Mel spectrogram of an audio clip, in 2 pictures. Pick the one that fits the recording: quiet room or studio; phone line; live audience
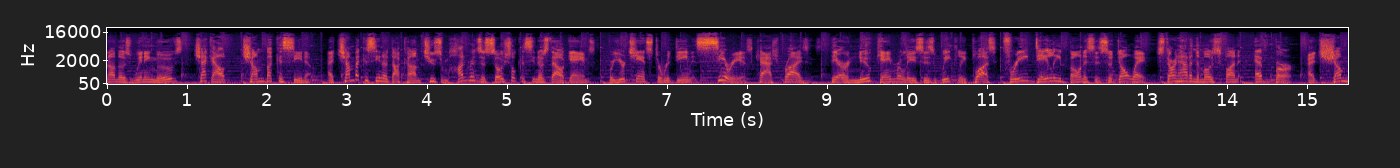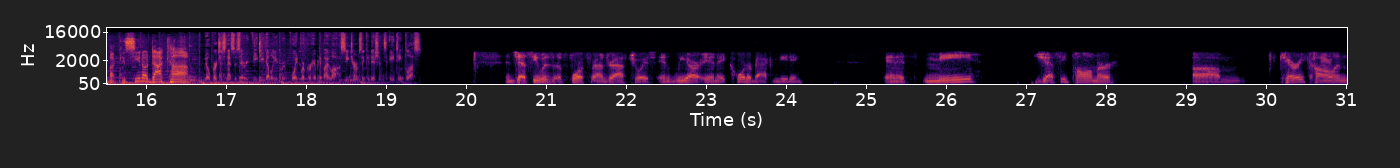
phone line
